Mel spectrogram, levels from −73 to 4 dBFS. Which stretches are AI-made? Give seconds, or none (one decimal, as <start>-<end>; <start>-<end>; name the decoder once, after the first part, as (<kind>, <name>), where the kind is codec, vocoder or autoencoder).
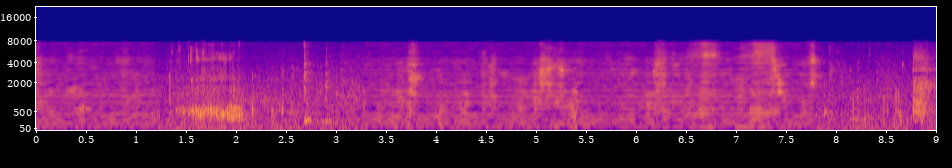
0.0-1.2 (vocoder, HiFi-GAN); 3.3-7.8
